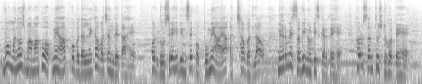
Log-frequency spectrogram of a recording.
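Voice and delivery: ordinary delivery, nothing marked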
